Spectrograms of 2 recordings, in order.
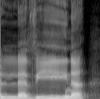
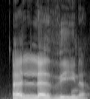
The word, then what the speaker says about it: alladhina: Wamakhtalafa alladhina dhal. How do you pronounce it? Alladhina, right? – Yes. – How? – Alladhina. – Dhal. Yeah, bite your tongue, yes? The tip of your tongue.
